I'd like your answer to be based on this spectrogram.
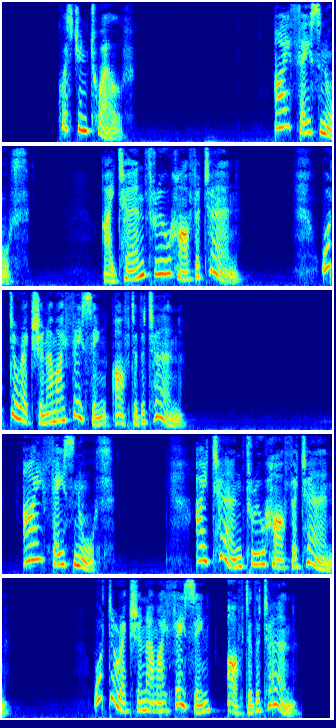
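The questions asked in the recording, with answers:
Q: What direction am I facing after the turn?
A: South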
